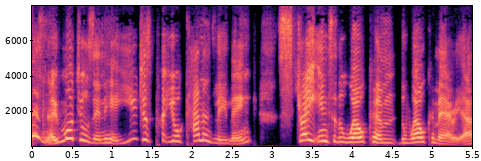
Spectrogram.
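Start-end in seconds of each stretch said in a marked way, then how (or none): 0.0-1.1 put-on talking through giggles, pitched up. Retelling finding the course had no modules: retelling own giggling. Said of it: "I was literally giggling".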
